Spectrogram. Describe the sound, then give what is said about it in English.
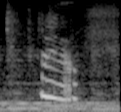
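A person briefly voices a monster's roar: one short, strained, pitched cry that slides downward, over a steady low background hum. “Takes a ready stance, and roars at the party.”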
